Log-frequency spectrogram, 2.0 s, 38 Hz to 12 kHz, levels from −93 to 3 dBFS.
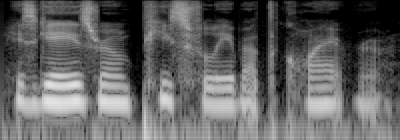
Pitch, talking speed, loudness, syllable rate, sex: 175 Hz, 240 wpm, -18 LUFS, 6.8 syllables/s, female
